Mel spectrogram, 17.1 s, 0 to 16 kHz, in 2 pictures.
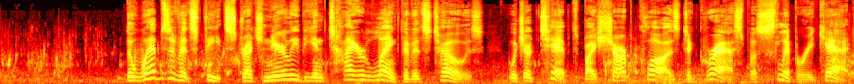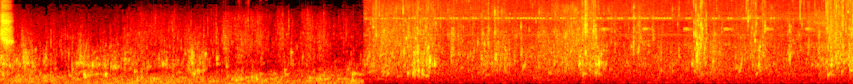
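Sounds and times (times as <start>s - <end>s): water sloshing and splashing: 0.0s - 17.0s
low rumble: 4.4s - 12.2s.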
